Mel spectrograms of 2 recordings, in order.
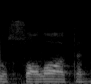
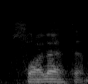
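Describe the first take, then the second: First: الصلاة with a dark backed "law"; wrong heavy lam. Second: صلاة with heavy ص but thin "laa"; correct light lam. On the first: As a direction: mistakenly thicken the ل of الصلاة. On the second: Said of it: "ما تقول الصلاة". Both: Shown as a demonstration.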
